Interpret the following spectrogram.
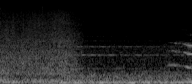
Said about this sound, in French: a qu'une hâte, c'est ouvrir les fichiers et découvrir bah, qu'est-ce que les baleines ont chanté cette année.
